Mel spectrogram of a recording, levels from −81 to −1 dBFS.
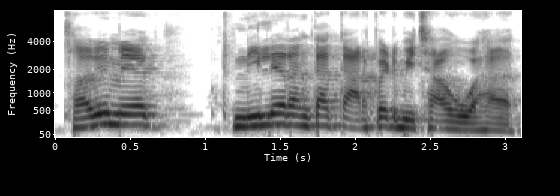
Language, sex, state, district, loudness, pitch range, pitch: Hindi, male, Jharkhand, Garhwa, -17 LUFS, 145-200 Hz, 175 Hz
